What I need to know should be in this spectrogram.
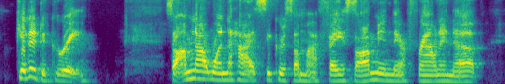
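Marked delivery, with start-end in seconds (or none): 0.2-0.9 put-on haughty, arrogant, dismissive tossed-off delivery. Retelling an HR director's answer to a raise request: imitating an arrogant, dismissive tone. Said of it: "very arrogantly and in a dismissive tone".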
